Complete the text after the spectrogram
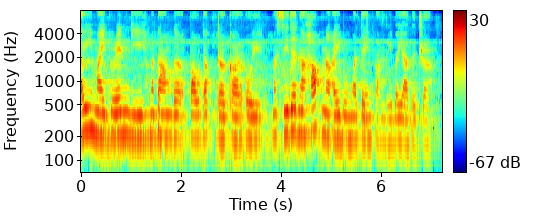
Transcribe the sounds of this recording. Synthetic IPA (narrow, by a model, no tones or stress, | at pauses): ɐjmajɡɾenɡimɐtaŋdɐpawtɐk̚dɐɾkaɾoj | mɐsidɐnɐhak̚nɐʔɐjbumɐtenpaŋbibɐjaɡɐtɾa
